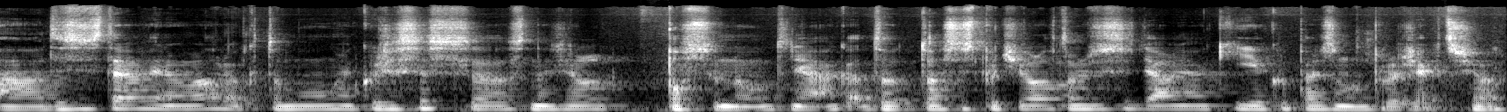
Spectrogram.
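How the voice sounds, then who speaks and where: With noticeable background noise behind him, a man speaks at a fairly quick pace in a medium pitch with monotone, flat intonation. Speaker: podcast host. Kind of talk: interview. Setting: guest's home studio. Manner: halting.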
